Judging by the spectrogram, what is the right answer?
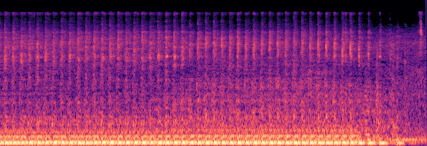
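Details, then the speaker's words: Yamaha Vixion motorcycle after cleaning starter motor armature and cover, which had squeaked and crackled when starting: starts smoothly, even single-cylinder idle with no whine or grind; normal idle. "kita starter kemudian kita dengar suaranya sangat halus oke mantap berarti berhasil"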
